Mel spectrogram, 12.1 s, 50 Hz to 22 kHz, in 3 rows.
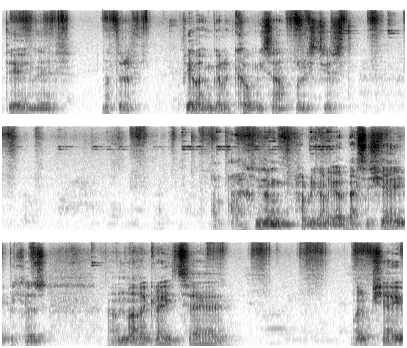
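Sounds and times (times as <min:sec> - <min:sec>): razor scraping stubble: 0:02.7 - 0:04.5, 0:09.8 - 0:12.0.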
